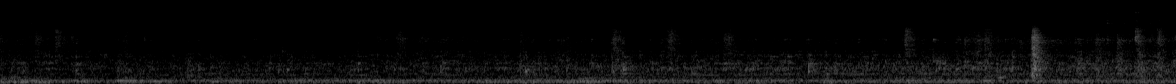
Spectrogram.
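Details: Toastmaster ceiling fan running on low then medium after seized bearings were freed with white lithium grease; steady low hum with irregular dry clicks and ticks from worn, noisy bearings.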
